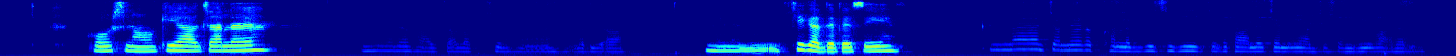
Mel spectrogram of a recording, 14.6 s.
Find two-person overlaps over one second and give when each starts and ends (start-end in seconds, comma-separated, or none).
0.9-2.4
